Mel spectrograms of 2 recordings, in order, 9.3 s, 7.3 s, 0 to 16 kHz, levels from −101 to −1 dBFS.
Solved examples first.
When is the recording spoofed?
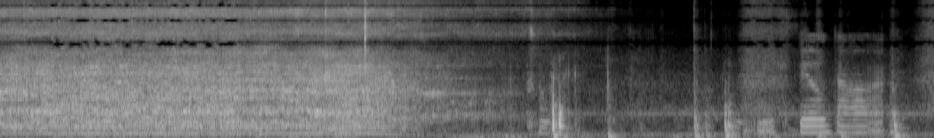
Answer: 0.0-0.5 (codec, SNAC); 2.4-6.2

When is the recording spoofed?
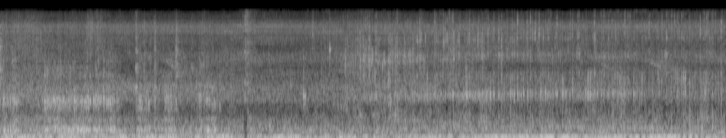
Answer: 2.4-3.9 (vocoder, BigVGAN v2); 5.9-7.3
